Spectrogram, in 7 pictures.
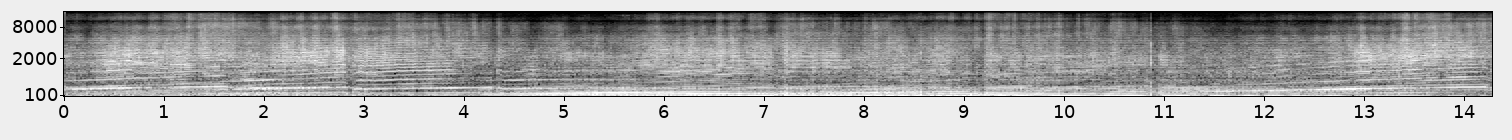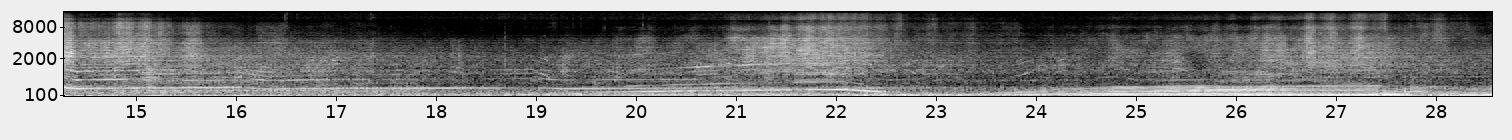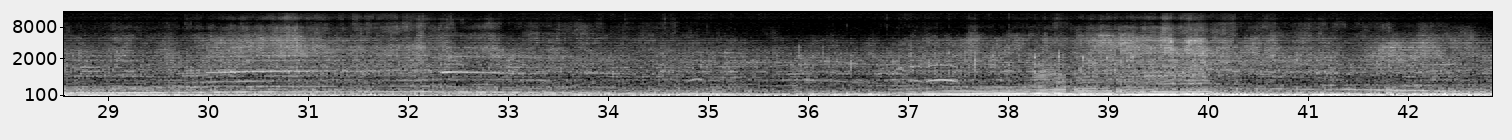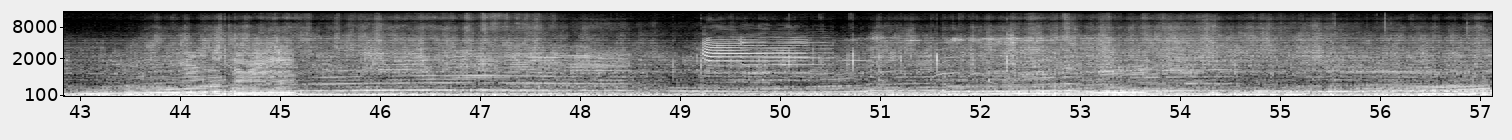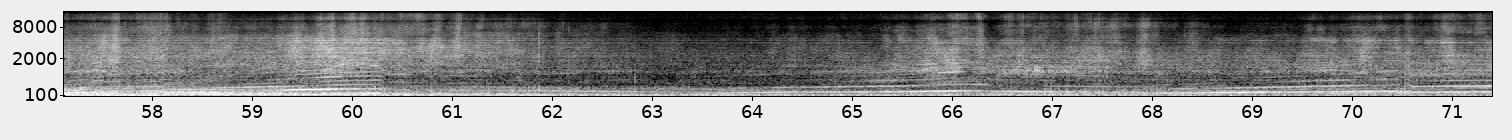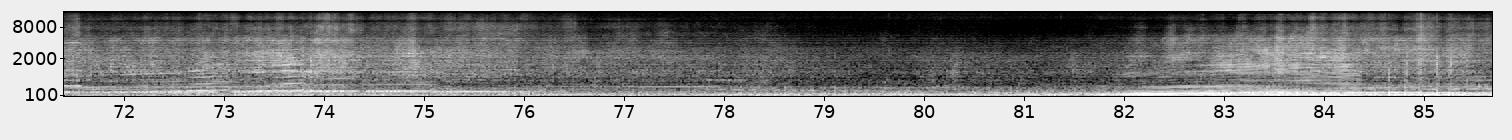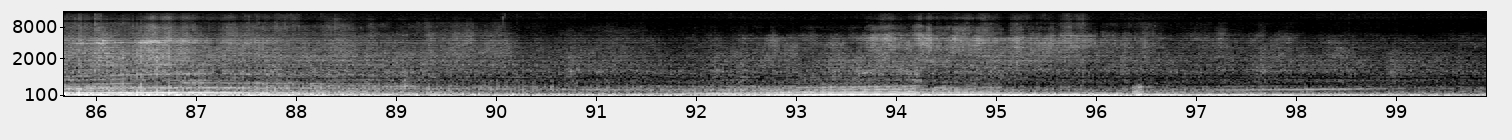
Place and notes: Unit 3 Within Snetterton Circuit, W Harling Rd, Norwich, United Kingdom - British Superbikes 2000 ... superbikes ...
British Superbikes 2000 ... warm-up ... Snetterton ... one point stereo mic to minidisk ...
25 June 2000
